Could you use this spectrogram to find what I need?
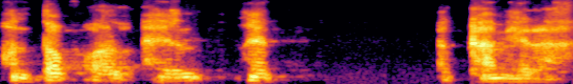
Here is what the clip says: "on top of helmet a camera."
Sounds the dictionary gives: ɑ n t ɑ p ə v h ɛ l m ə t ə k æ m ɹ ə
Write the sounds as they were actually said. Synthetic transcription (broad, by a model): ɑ n t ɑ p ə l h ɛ n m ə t ə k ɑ m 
